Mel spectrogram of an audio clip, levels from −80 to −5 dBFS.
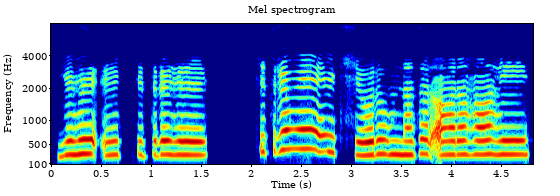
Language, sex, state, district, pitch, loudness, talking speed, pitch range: Hindi, female, Madhya Pradesh, Bhopal, 285 Hz, -15 LUFS, 150 wpm, 280-300 Hz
